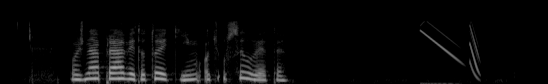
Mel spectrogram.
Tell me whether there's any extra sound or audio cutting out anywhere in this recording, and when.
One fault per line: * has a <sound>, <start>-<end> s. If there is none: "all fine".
* has a chirp, 4.2-4.8 s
